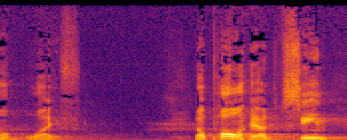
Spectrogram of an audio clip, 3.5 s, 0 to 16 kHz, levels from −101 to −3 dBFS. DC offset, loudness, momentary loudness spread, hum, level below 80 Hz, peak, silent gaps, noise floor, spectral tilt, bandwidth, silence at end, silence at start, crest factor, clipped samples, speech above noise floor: under 0.1%; -16 LUFS; 15 LU; none; -52 dBFS; 0 dBFS; none; -52 dBFS; -4 dB/octave; 16 kHz; 0 s; 0 s; 18 dB; under 0.1%; 36 dB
